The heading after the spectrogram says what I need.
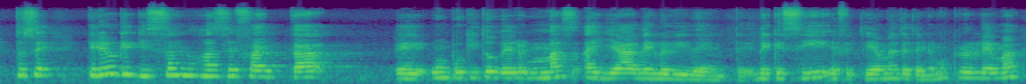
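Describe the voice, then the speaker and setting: Speaking at normal speed in a reverberant space, a middle-aged psychologist raised in Venezuela after being born in Chile gives a thoughtful interview. Her pitch is fairly high, and she stretches words to underline points.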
